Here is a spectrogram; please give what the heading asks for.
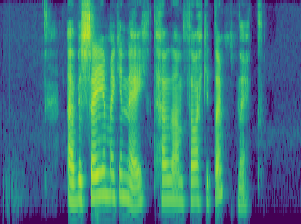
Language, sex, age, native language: Icelandic, female, 20-29, Icelandic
